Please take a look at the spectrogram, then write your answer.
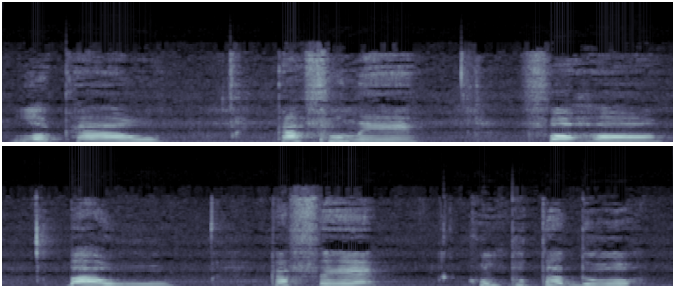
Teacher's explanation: são aquelas em que a sílaba tônica ou seja a sílaba forte é a última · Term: oxítona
